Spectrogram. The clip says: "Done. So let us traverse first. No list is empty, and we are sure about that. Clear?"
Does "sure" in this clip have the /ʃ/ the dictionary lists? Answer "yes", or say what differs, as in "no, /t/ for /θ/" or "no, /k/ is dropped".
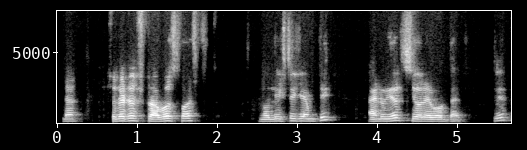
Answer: no, /s/ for /ʃ/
